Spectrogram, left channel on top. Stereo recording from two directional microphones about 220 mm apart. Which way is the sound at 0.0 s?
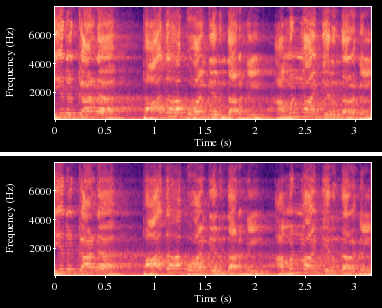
15° left (ahead or behind).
